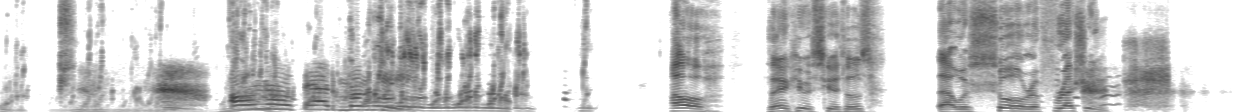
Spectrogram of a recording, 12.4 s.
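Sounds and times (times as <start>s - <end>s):
RC Cola poured down throat, gargling: 0.0s - 6.0s
speech: 0.0s - 6.0s, 6.7s - 11.7s.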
